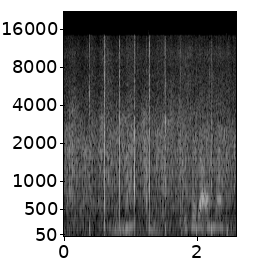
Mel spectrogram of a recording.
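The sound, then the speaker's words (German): Scattered claps from a small group thanking volunteers for washing up: several sharp, separate hand claps that are irregularly spaced, with people talking underneath. “Können wir bitte einen Applaus haben als Dankeschön dafür, dass ihr so viel gespült habt?”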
